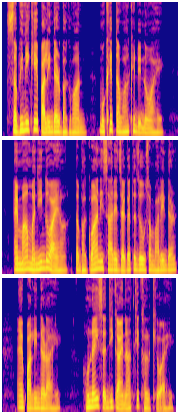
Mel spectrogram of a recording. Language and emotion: Sindhi, neutral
